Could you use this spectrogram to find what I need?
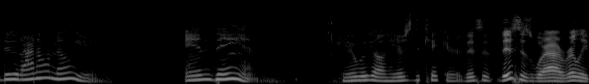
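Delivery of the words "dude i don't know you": higher, exasperated dismissal; incredulous brush-off. Retold or imitated. Telling the would-be husband off, higher and incredulous. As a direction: shut him down, disbelieving. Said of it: "I'm like".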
